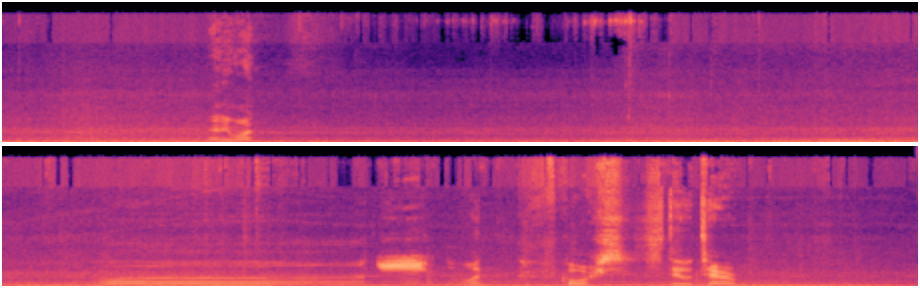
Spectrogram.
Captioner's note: denying sounds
